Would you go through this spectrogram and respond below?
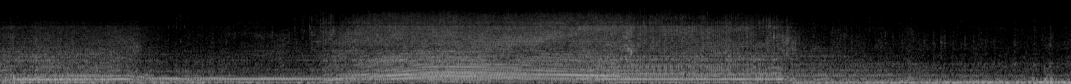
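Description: Babalu Racing 565-cubic-inch dragster at National Trail Raceway, a steady loud engine drone that rises in pitch through a run and falls back, continuous with crowd and track ambience, no talk.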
